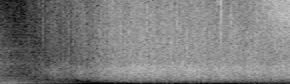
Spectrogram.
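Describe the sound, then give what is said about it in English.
Applause from a church audience welcoming a speaker to the stage. It starts after a brief voice and swells into steady, dense clapping that holds at full strength to the end. “Would you put your hands together and help me today welcome the voice of Pine Lake for today, Graham Inman.”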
